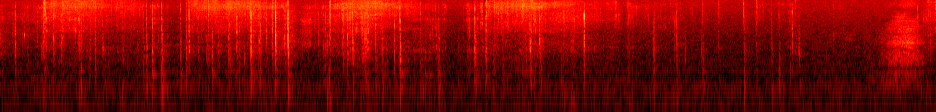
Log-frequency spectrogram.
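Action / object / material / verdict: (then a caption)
tap / thin plastic water bottle, partly filled / plastic / none. A clear, partly filled, hollow plastic water bottle is held up and tapped or squeezed with fingertips and nails. The result is a quiet, steady run of quick, dry clicks and crinkly crackles with bright highs, ending in a brief soft swell of crinkling near the end.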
